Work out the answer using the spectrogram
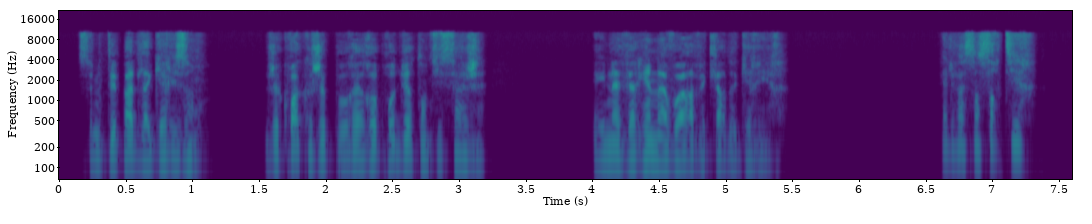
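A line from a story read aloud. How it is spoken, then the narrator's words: Tired trembling question. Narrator (French): demanda Elaine d'une voix tremblante à cause de la fatigue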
